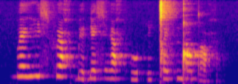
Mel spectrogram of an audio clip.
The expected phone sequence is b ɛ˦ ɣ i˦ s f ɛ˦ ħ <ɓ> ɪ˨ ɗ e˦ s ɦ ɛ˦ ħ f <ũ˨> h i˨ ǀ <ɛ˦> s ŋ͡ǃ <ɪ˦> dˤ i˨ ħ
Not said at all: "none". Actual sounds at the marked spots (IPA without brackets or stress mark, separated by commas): ɓ, u˨, ɛ˦, i˦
